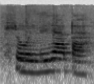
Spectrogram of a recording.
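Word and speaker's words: śūnyatā: Chữ S có dấu sắc, mình đọc là chữ sờ. Sunyata.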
